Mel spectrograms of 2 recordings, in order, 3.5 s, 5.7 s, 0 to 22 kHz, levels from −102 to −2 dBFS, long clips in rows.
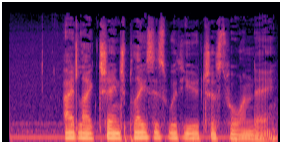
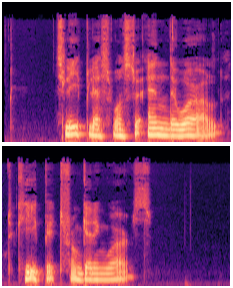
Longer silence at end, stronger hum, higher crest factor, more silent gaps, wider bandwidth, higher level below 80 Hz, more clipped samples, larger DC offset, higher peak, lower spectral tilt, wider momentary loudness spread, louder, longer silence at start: second, 0.05 s vs 1 s; neither; first, 20 dB vs 14 dB; neither; about the same, 15 kHz vs 15.5 kHz; about the same, -42 dBFS vs -44 dBFS; neither; neither; second, -8 dBFS vs -2 dBFS; about the same, -5 dB/octave vs -6 dB/octave; first, 21 LU vs 14 LU; second, -27 LUFS vs -16 LUFS; second, 0.1 s vs 0.7 s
